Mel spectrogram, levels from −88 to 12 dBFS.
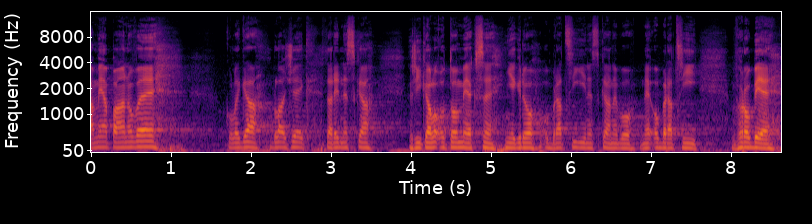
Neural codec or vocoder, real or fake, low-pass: none; real; 14.4 kHz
